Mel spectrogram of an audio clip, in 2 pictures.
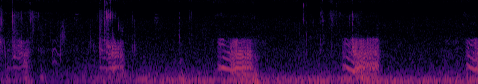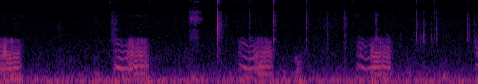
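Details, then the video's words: Chihuahua puppy asleep, snoring in soft, squeaky, raspy bursts repeated about every one and a half seconds, with a low steady background hum. "Snoring baby"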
